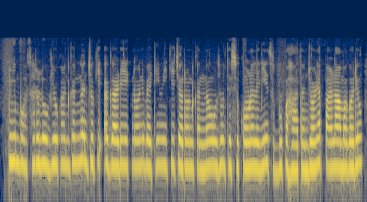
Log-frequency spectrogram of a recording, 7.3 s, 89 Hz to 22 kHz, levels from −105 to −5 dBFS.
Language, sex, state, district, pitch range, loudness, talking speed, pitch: Kumaoni, female, Uttarakhand, Tehri Garhwal, 230-250 Hz, -17 LUFS, 165 wpm, 240 Hz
